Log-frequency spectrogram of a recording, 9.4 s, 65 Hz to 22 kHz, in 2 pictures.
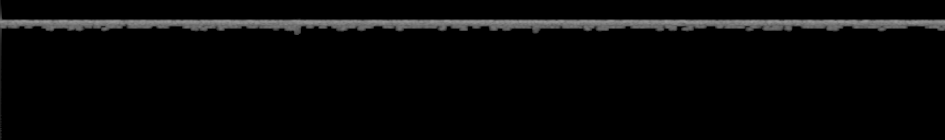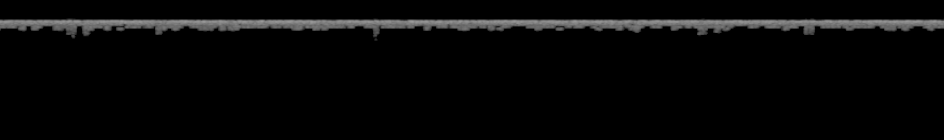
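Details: Unbroken high-pitched hissing buzz of a conehead katydid (애매부리) in a 2020 recording from the National Institute of Biological Resources, steady in loudness and pitch throughout, with nothing else audible.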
